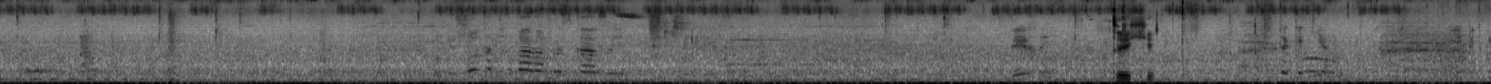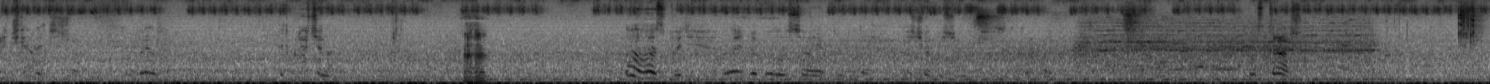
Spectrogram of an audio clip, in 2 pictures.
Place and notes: Pershotravnevyi district, Chernivtsi, Chernivets'ka oblast, Ukraine - At the edge of the city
